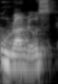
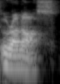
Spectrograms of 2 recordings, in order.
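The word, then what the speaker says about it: Ouranos: in the previous video it's not Uranus it's uranos okay uran please forgive me so uros and by this one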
